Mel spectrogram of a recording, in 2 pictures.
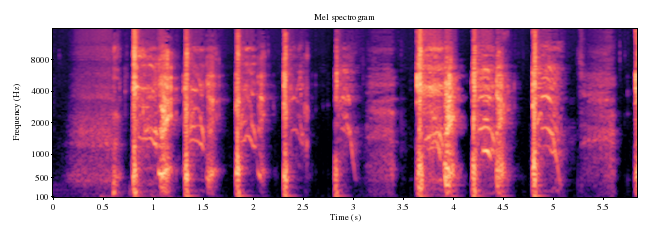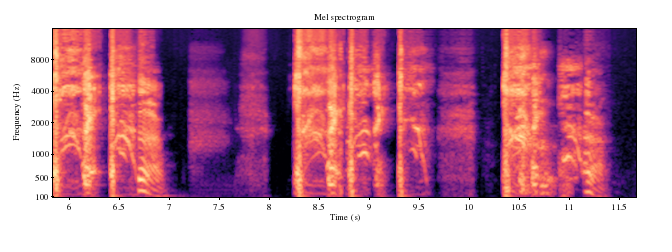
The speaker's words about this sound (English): Coughed in the fucking bong and got a little bit of fucking water on me. Damn it.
